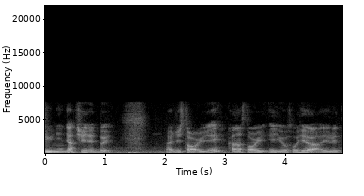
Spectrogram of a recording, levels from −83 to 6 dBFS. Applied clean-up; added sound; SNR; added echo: none; none; none; none.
